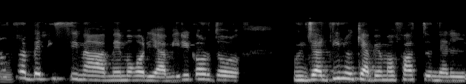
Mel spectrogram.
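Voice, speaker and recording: This woman speaks at a medium pitch. Her pitch varies in an ordinary way. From Campania, southern Italy (Avellino province), rural. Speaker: garden designer. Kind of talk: interview. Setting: remote call. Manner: halting.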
